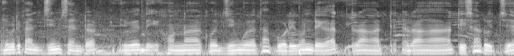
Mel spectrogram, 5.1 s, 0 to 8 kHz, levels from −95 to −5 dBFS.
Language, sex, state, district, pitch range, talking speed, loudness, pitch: Chakma, male, Tripura, Unakoti, 105-115 Hz, 165 wpm, -14 LUFS, 110 Hz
